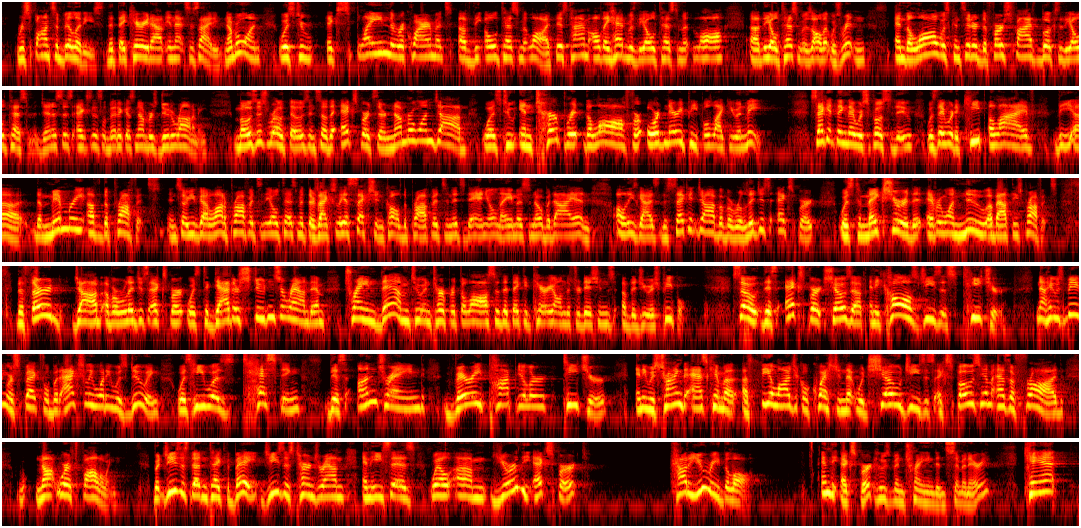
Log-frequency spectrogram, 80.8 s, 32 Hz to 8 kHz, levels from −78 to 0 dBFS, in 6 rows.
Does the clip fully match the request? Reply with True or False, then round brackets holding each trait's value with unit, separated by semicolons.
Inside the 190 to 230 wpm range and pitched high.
True (195 wpm; 210 Hz)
